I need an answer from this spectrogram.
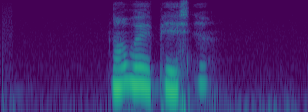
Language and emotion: Russian, sad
